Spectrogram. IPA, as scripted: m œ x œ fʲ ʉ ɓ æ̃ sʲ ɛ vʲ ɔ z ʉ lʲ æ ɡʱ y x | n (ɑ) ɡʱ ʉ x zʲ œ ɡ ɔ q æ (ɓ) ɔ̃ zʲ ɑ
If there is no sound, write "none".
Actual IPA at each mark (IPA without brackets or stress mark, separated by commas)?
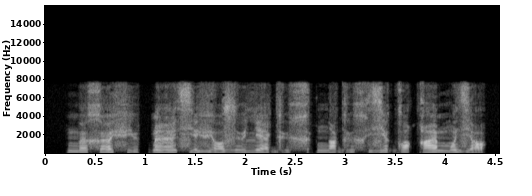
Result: ɑ, m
